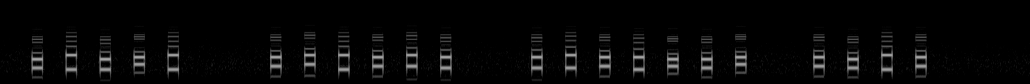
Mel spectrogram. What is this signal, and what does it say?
DTMF, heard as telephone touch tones, dialled by machine, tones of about 100 ms. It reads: 43103 8#3895 5682740 8438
